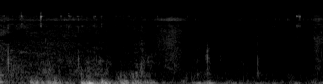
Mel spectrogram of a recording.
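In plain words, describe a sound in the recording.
A dog bounds through deep snow with a soft, close rustling.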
